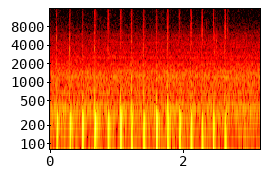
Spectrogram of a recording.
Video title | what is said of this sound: Live🔴 Pottery Trimming - Vertical Stream - Swan City Ceramics | you can hear it's a little thinner down here than it is at the top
